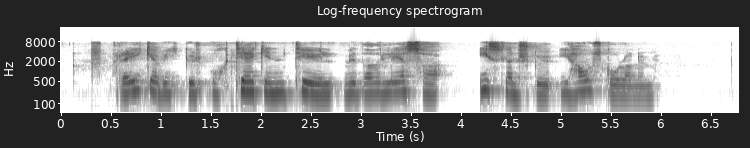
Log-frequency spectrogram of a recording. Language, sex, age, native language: Icelandic, male, 11, Icelandic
